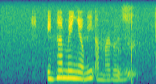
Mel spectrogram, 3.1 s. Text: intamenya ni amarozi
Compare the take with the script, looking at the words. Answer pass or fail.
pass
